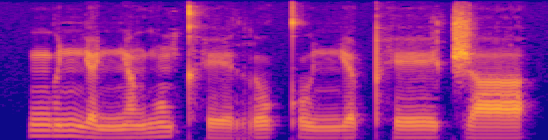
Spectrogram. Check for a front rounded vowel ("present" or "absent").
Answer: absent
